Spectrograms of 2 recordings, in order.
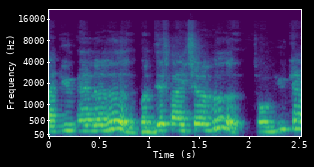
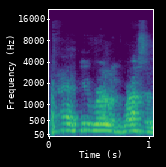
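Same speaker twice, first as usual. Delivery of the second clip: normal talking voice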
